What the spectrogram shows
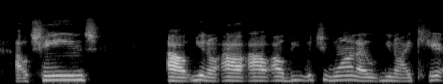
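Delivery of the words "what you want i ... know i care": normal talking voice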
